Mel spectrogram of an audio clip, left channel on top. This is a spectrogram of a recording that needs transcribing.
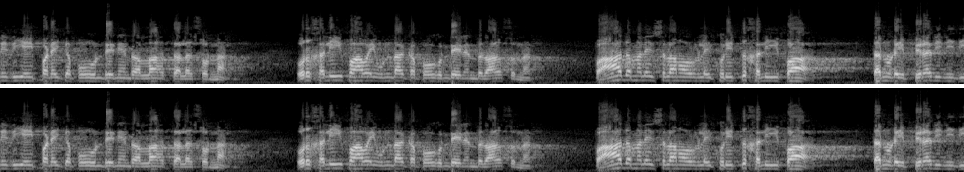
படைக்க போகின்றேன் என்று அல்லாஹ் தஆலா சொன்னான். ஒரு ஹலீஃபாவை உண்டாக்க போகின்றேன் என்பதாக சொன்னான். ஆதம் அலைஹிஸ்ஸலாம் அவர்களை குறித்து ஹலீஃபா, தன்னுடைய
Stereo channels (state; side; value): identical; both; correlation 1.00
